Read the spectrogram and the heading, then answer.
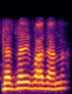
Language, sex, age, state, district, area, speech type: Hindi, male, 60+, Uttar Pradesh, Jaunpur, rural, conversation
